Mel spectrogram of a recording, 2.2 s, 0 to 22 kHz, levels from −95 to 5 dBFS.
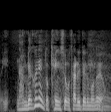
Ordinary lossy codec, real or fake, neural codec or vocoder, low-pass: none; fake; vocoder, 44.1 kHz, 128 mel bands every 512 samples, BigVGAN v2; 7.2 kHz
